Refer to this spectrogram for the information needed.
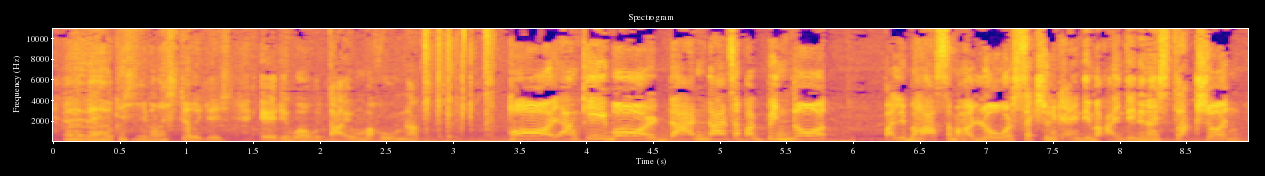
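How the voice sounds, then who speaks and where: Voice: mid-range voice, fast, hardly any pauses, pushed and bright, a little hiss or hum, natural voice. A snobbish male teacher, as a comic performer puts him on, sneering at students and scolding sharply. He is fussy about germs and looks down on everyone. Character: arrogant male teacher, germ-obsessed snob. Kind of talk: comic skit voices.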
